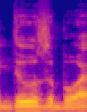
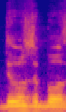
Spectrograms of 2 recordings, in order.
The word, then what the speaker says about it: Douzable: It's Leger Douzable. I think Douzable is a lot easier when you look at it phonetically on paper to say than Leger.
